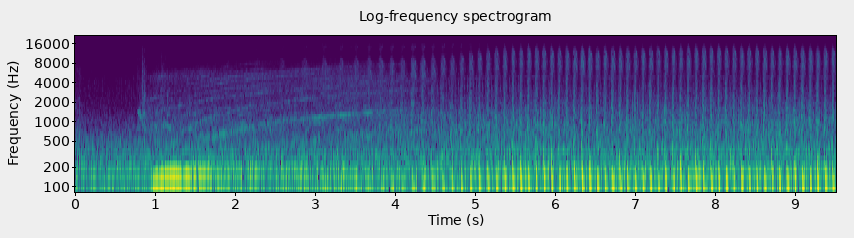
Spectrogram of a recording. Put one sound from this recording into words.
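A helicopter engine starts up and its rotor chops faster and faster.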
